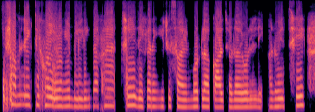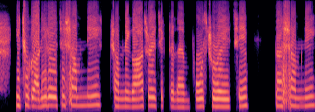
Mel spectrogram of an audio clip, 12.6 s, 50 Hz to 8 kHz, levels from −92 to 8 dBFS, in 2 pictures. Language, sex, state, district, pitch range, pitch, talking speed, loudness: Bengali, female, West Bengal, Malda, 200-235 Hz, 215 Hz, 130 wpm, -16 LUFS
